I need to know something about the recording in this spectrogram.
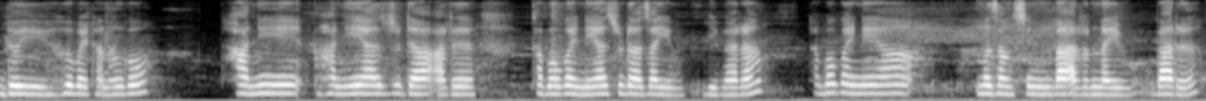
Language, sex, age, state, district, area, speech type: Bodo, female, 18-30, Assam, Udalguri, urban, spontaneous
